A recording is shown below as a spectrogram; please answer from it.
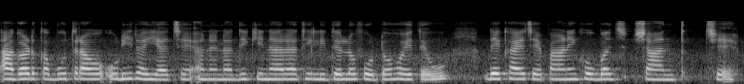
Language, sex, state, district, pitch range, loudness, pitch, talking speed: Gujarati, female, Gujarat, Valsad, 235-250 Hz, -17 LUFS, 245 Hz, 155 wpm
